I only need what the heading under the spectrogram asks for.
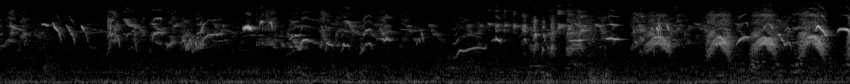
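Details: Oriental white-eye (pleci), untrained, in ngeriwik style: a long, rapid, high-pitched twittering of scratchy chirps and brief trills, growing denser and louder toward the end.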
